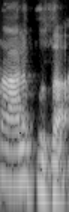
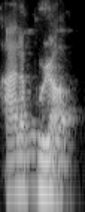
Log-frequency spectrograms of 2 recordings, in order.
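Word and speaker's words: Alappuzha: It's not alapuza, it's alapura.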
